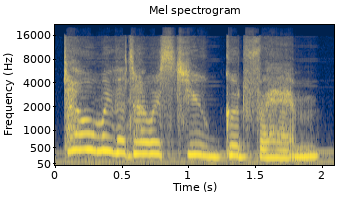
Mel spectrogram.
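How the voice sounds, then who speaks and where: Woman to play a confident, refined society lady; high-pitched, prim diction. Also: big pitch swings, normal speed, vocal fry, slight background noise, full character voice. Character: poised, genteel wealthy woman, confident and fond. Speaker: game character. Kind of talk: voiced visual novel dialogue.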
